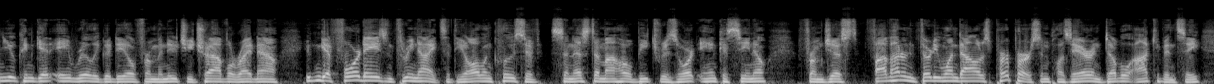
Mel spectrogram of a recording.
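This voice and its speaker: A man with a normal speaking voice talks fairly quickly at a medium pitch. His pitch varies in an ordinary way, and his loudness stays very even. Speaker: classic rock radio DJ. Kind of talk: radio station aircheck with promos and on-air contest call. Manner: upbeat, fast-paced, friendly.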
